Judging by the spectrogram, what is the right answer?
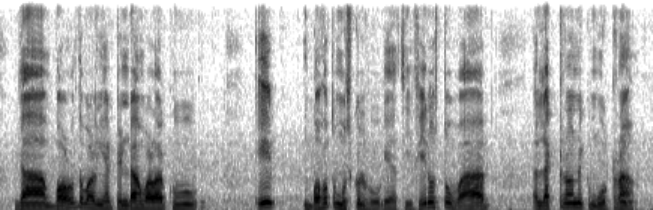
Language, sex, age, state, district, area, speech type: Punjabi, male, 60+, Punjab, Mohali, urban, spontaneous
